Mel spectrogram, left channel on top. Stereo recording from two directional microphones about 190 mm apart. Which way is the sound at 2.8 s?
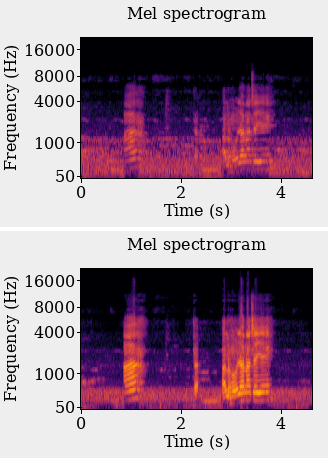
45° right (ahead or behind).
